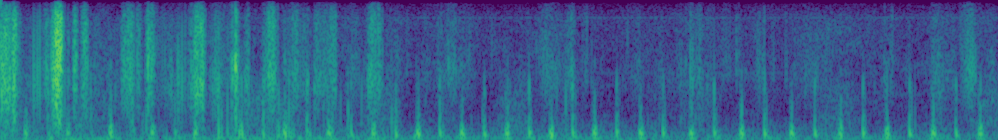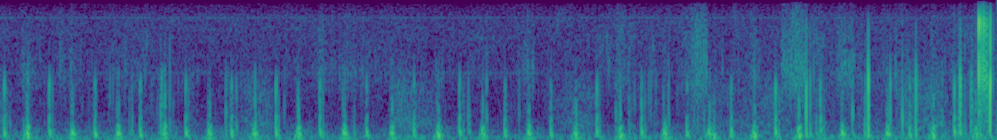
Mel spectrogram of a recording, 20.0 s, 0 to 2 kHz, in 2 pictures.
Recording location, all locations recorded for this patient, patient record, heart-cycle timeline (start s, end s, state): tricuspid valve (TV)
aortic valve (AV)+pulmonary valve (PV)+tricuspid valve (TV)+mitral valve (MV)
#Age: Child
#Sex: Female
#Height: 89.0 cm
#Weight: 14.1 kg
#Pregnancy status: False
#Murmur: Absent
#Murmur locations: nan
#Most audible location: nan
#Systolic murmur timing: nan
#Systolic murmur shape: nan
#Systolic murmur grading: nan
#Systolic murmur pitch: nan
#Systolic murmur quality: nan
#Diastolic murmur timing: nan
#Diastolic murmur shape: nan
#Diastolic murmur grading: nan
#Diastolic murmur pitch: nan
#Diastolic murmur quality: nan
#Outcome: Normal
#Campaign: 2015 screening campaign
0.00	3.48	unannotated
3.48	3.58	S2
3.58	3.70	diastole
3.70	3.82	S1
3.82	3.94	systole
3.94	4.02	S2
4.02	4.14	diastole
4.14	4.26	S1
4.26	4.38	systole
4.38	4.46	S2
4.46	4.58	diastole
4.58	4.70	S1
4.70	4.82	systole
4.82	4.92	S2
4.92	5.04	diastole
5.04	5.12	S1
5.12	5.26	systole
5.26	5.38	S2
5.38	5.47	diastole
5.47	5.60	S1
5.60	5.70	systole
5.70	5.80	S2
5.80	5.90	diastole
5.90	6.02	S1
6.02	6.12	systole
6.12	6.22	S2
6.22	6.37	diastole
6.37	6.48	S1
6.48	6.60	systole
6.60	6.70	S2
6.70	6.85	diastole
6.85	7.00	S1
7.00	7.11	systole
7.11	7.22	S2
7.22	7.38	diastole
7.38	7.48	S1
7.48	7.62	systole
7.62	7.74	S2
7.74	7.87	diastole
7.87	8.00	S1
8.00	8.12	systole
8.12	8.22	S2
8.22	8.36	diastole
8.36	8.48	S1
8.48	8.59	systole
8.59	8.68	S2
8.68	8.84	diastole
8.84	8.92	S1
8.92	9.07	systole
9.07	9.16	S2
9.16	9.30	diastole
9.30	9.40	S1
9.40	9.52	systole
9.52	9.62	S2
9.62	9.76	diastole
9.76	9.85	S1
9.85	9.98	systole
9.98	10.08	S2
10.08	10.20	diastole
10.20	10.32	S1
10.32	10.45	systole
10.45	10.54	S2
10.54	10.66	diastole
10.66	10.78	S1
10.78	10.90	systole
10.90	11.00	S2
11.00	11.12	diastole
11.12	11.24	S1
11.24	11.34	systole
11.34	11.44	S2
11.44	11.59	diastole
11.59	11.70	S1
11.70	11.81	systole
11.81	11.89	S2
11.89	12.04	diastole
12.04	12.14	S1
12.14	12.27	systole
12.27	12.36	S2
12.36	12.49	diastole
12.49	12.60	S1
12.60	12.72	systole
12.72	12.80	S2
12.80	12.92	diastole
12.92	13.02	S1
13.02	13.15	systole
13.15	13.23	S2
13.23	13.38	diastole
13.38	13.50	S1
13.50	13.62	systole
13.62	13.72	S2
13.72	13.84	diastole
13.84	13.98	S1
13.98	14.08	systole
14.08	14.18	S2
14.18	14.32	diastole
14.32	14.44	S1
14.44	14.55	systole
14.55	14.64	S2
14.64	14.77	diastole
14.77	14.88	S1
14.88	15.00	systole
15.00	15.08	S2
15.08	15.23	diastole
15.23	15.34	S1
15.34	15.45	systole
15.45	15.53	S2
15.53	15.68	diastole
15.68	15.79	S1
15.79	15.92	systole
15.92	16.00	S2
16.00	16.12	diastole
16.12	16.25	S1
16.25	16.36	systole
16.36	16.46	S2
16.46	16.59	diastole
16.59	16.69	S1
16.69	16.82	systole
16.82	16.90	S2
16.90	17.01	diastole
17.01	19.95	unannotated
